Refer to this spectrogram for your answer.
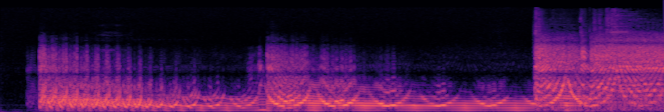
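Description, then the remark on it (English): A distorted electric guitar played through a flanger pedal in its warp setting, its tone sweeping and warping in swirling comb-like whooshes, with a bright, zappy ray-gun character as the chord hits ring out loudly for several seconds. “So you get a lot of cool flanger effects, and let's keep going.”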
